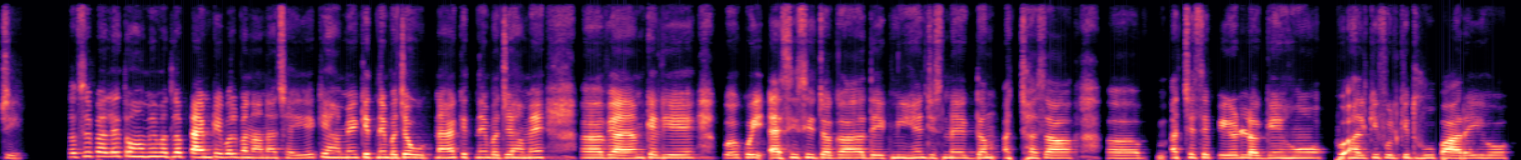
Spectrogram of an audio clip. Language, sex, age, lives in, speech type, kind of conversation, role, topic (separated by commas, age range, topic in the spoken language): Hindi, female, 20-24, India, conversation, podcast, guest, साँस की तकनीकें आपकी मदद कैसे करती हैं?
